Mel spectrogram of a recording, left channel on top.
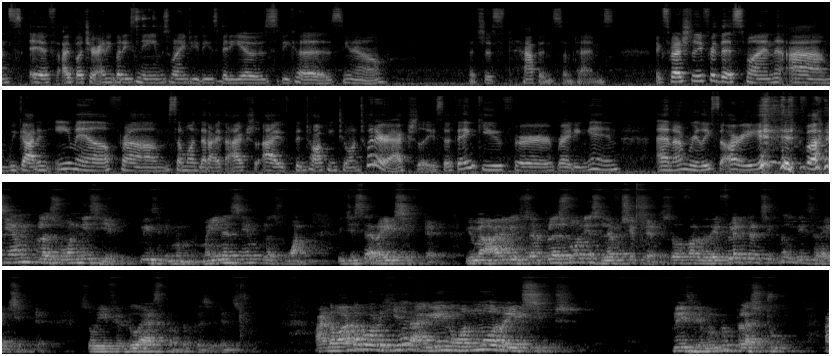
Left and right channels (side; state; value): both; different; correlation 0.00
